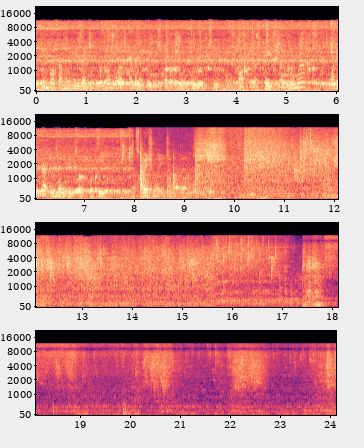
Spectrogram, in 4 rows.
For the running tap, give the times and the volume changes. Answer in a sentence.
You can hear the running tap from 0.0 to 24.0 s, getting quieter.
